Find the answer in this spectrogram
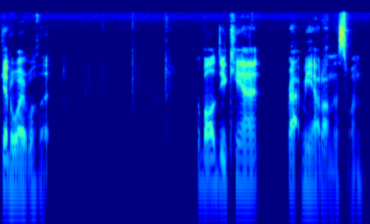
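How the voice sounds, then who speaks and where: A woman's voice: extremely low pitch, fairly even intonation, moderate pace, vocal fry, dry recording. A woman chatting casually and playfully while gaming on a livestream. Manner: playful, bantering. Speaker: livestream gamer.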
